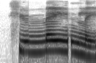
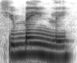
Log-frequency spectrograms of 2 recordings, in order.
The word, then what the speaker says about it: humanely: word here raphael is humanely so put the emphasis on the aim humanely humanely mainly correct yeah and then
